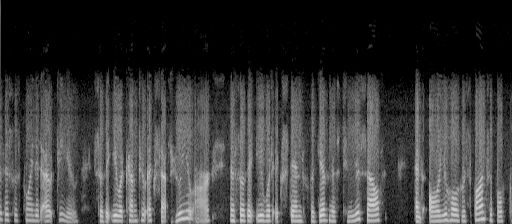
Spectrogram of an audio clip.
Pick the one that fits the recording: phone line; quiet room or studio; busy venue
phone line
